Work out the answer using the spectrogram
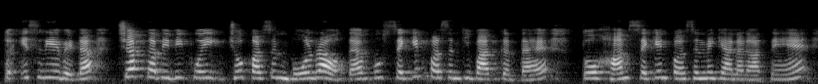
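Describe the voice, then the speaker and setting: A woman's voice: high-pitched, moderate pace, few pauses, fairly bright tone, a little hiss or hum, poor audio. A woman teaching English grammar to children, asking questions and answering them herself, again and again. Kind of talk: classroom lesson explanation.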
